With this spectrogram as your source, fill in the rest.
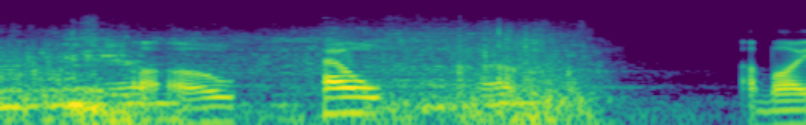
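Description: A huge creature roars with deep, loud growls.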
